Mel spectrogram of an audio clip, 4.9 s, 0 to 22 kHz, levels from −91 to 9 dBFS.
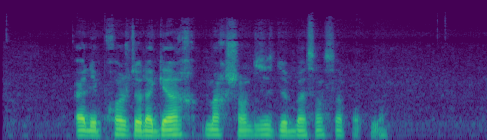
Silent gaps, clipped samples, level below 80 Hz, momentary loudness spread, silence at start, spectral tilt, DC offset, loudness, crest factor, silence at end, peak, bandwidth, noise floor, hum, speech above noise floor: none; under 0.1%; -58 dBFS; 18 LU; 0.75 s; -7 dB/octave; under 0.1%; -20 LUFS; 18 dB; 1 s; -2 dBFS; 13 kHz; -59 dBFS; none; 40 dB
